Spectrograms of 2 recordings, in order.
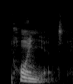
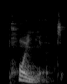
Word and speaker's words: poignant: not match the spelling poignant you have a silent g and then that a-n-t it just sounds like yant poignant and if you don't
